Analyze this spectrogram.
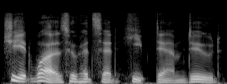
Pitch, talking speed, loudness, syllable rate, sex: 115 Hz, 235 wpm, -20 LUFS, 4.3 syllables/s, female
